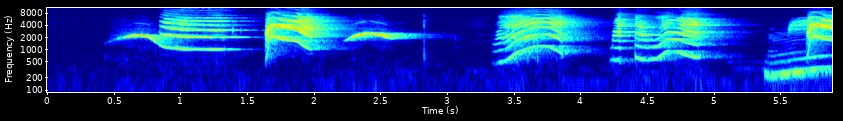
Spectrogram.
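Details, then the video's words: Pet Indian ringneck parakeet giving loud, harmonic squawking chirps. Some calls rise and fall, others are bright and whistled. They come in bursts of about a second, separated by short pauses. "parrot chirping Sound _ Cute Indian Ringneck Parrot Mitthu voice"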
